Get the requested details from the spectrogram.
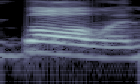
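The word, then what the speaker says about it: MrBallen: It's Ballin, Mr.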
